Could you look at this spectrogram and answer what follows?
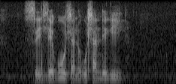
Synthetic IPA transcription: siɮek̬uɮalok̬uɬandʱek̬iːlɛ

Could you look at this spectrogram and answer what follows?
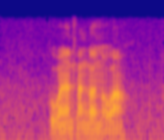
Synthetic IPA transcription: kuβananɬaŋɡanɔwa

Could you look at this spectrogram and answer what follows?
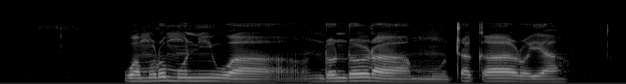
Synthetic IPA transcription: wamuɺomoniwa | ndɔndɔɺamutʼakʼaɺɔja

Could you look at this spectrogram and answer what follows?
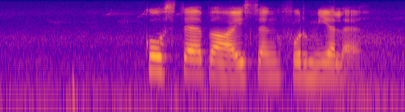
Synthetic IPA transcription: kɔstəbəɦœɥsəŋfɔrmiələ̰

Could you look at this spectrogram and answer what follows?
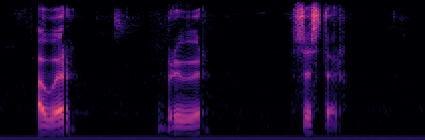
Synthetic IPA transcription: œwər | bɾuːr | səstə̰r

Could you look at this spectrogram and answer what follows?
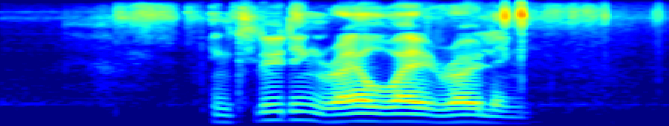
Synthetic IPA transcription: ɪ̃nkʰl̥uːdɪ̃ŋɹeɪlˠweɪɹoʊlɪ̃ŋ

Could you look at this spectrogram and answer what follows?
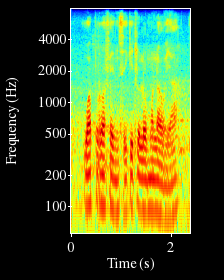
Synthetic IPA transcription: wapʼrɔfɛn̩sɪkʼɪt͡ɬʼʊlɔmʊlaɔja

